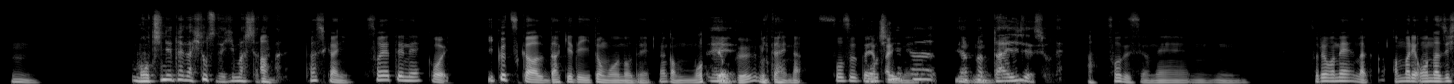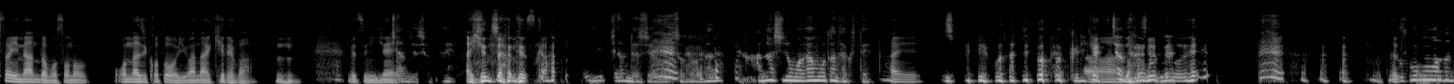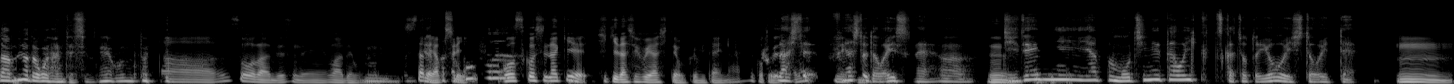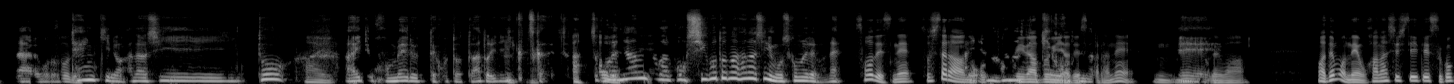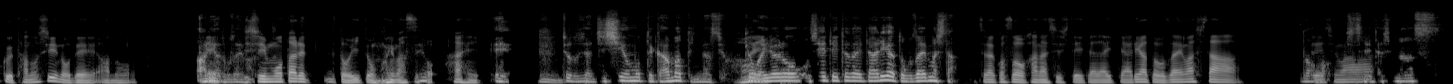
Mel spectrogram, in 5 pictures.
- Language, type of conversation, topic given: Japanese, advice, パーティーで孤立して誰とも話せないとき、どうすればいいですか？
- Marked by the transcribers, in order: laughing while speaking: "あ、言うんちゃうんですか？"; laugh; laughing while speaking: "つい同じものを繰り返しちゃうんですよね"; chuckle; laughing while speaking: "なるほどね"; laugh; other noise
